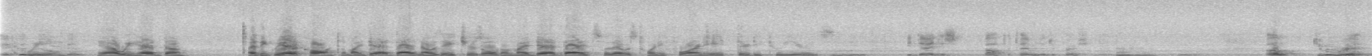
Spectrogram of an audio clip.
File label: Personal history with 55 year old female Chisholm Minnesota, american english dialect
